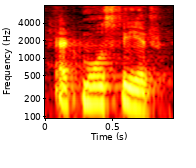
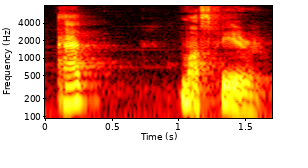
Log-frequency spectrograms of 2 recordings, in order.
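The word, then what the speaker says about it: atmosphere: कुछ लोग जो ओ का साउंड प्रोड्यूस करते हैं वो ऐसे पढ़ते हैं एटमॉस्फेयर, लेकिन अगर आप इसे ऐसे पढ़ते हैं तो इसकी प्रोनाउंसिएशन गलत होती है। थोड़ा सा इनिशियल 2 लेटर्स पे स्ट्रेस दिया जाता है, इसकी प्रोनाउंसिएशन इस तरह की जाती है एटमॉस्फेयर।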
